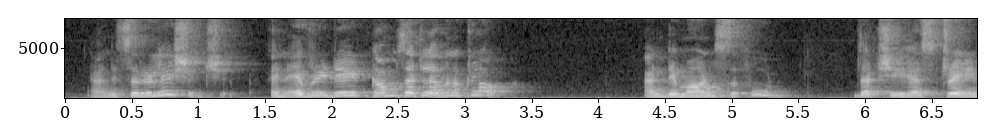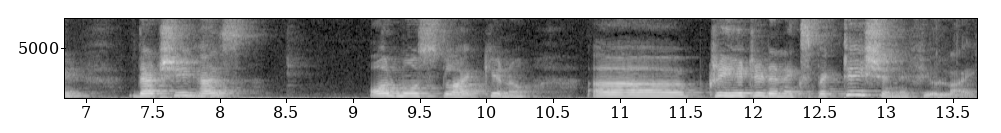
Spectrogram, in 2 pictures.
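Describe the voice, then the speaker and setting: In a room with audible echo, a woman with a Tamil accent speaks at a high pitch and a moderate pace, with ordinary pitch variation and long, frequent pauses. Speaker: law professor. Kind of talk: panel talk.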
